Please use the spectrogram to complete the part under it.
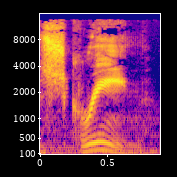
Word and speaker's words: Skrein: In this clip, Ed Skrein, is that how you say his name? S-K-K-R-E-I-N? – Yeah.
